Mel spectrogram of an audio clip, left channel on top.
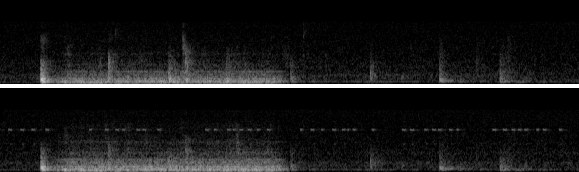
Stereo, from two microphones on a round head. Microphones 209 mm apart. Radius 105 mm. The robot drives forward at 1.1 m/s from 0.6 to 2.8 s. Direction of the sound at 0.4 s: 50° left (ahead or behind).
